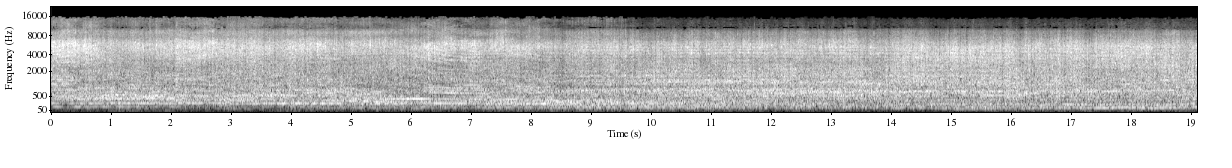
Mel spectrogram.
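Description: Race car engines roar loudly as the cars circle a dirt track.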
